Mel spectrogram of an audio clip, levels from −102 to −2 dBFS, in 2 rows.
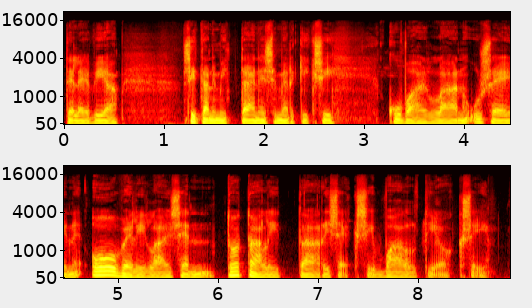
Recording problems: none

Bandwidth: 15.5 kHz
